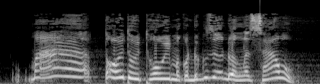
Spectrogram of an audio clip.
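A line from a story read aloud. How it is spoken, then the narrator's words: Shouting. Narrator (Vietnamese): Hồng hét lên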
